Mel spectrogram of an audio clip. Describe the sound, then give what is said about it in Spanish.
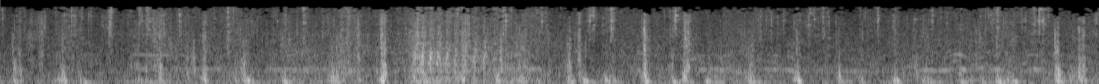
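Horses are ridden at a walk past a square stone tower near a military camp. Many hooves clip-clop in a steady, uneven rhythm, and a voice speaks over the hoofbeats. “Kat y Roderick pasan a caballo junto a una torre de piedra cuadrangular cerca de un campamento militar.”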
